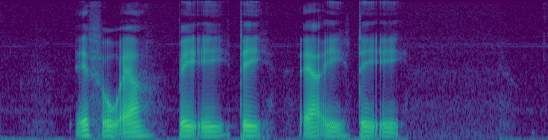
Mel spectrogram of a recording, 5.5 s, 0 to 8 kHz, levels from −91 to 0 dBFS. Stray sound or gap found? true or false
false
